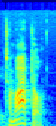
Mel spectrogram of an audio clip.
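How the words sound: The word is said in a South African accent. "the South African English would say"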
